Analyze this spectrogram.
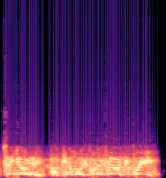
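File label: Italian damaged aa mood high, speech; War Thunder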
